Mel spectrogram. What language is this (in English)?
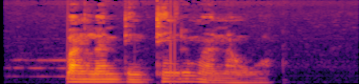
Tupuri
